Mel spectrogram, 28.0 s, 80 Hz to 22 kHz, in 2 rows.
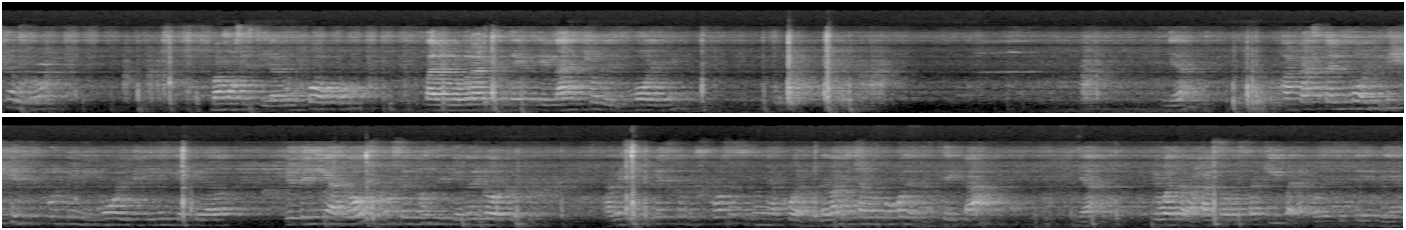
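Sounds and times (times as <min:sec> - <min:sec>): person talking: 0:00.0 - 0:00.8, 0:02.0 - 0:06.9.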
